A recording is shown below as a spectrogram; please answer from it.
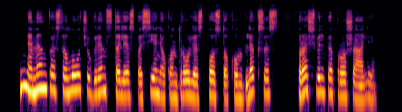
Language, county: Lithuanian, Kaunas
